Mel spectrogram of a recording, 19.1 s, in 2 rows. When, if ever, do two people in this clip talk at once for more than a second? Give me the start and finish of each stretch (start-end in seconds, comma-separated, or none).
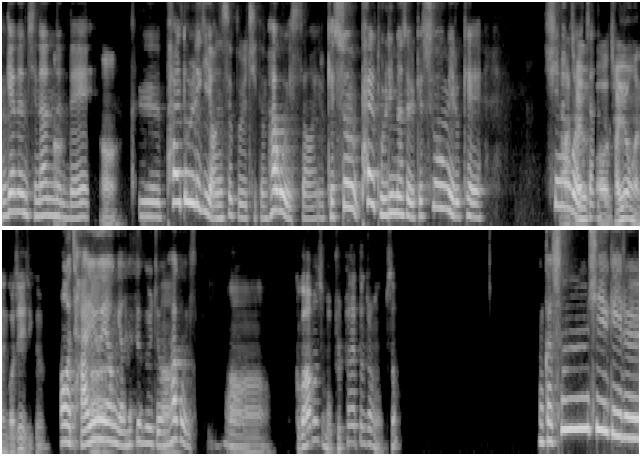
none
